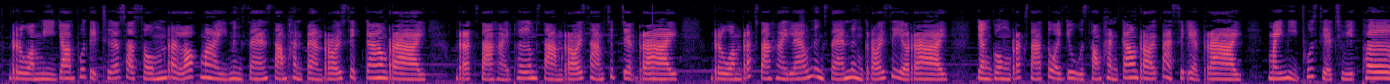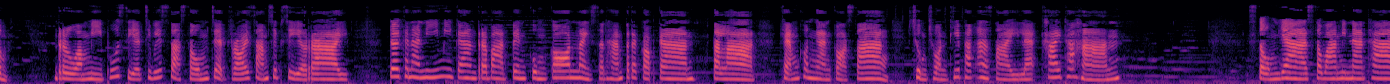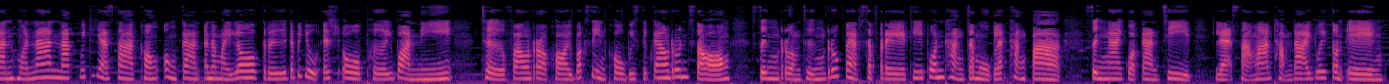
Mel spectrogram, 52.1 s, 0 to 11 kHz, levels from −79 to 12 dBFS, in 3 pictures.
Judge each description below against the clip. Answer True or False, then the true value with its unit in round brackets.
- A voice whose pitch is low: False (225 Hz)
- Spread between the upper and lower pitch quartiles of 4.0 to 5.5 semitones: False (3.1 semitones)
